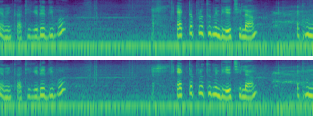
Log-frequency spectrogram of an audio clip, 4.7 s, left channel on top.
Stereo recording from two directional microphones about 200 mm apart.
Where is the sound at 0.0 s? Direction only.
5° left (ahead or behind).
